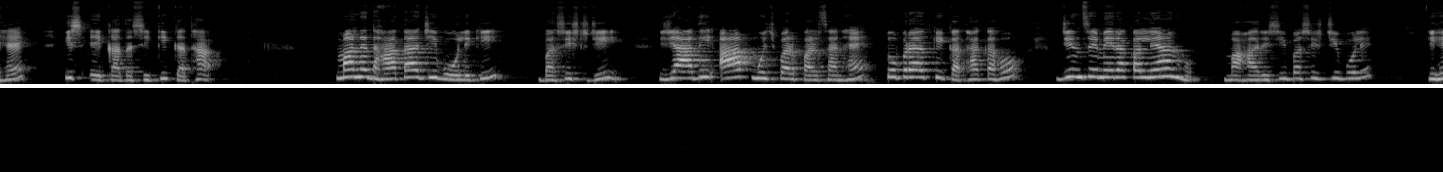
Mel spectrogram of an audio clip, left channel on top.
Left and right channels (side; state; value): right; silent; 57 dB below the other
